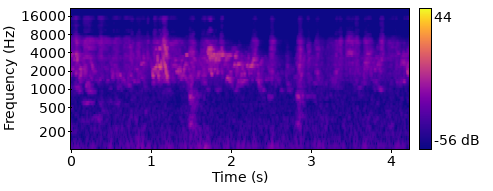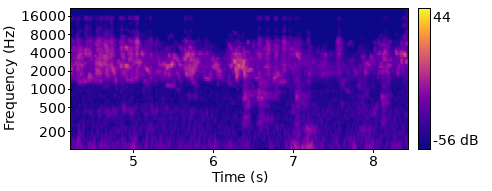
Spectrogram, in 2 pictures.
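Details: Budgies eating their favourite food, keeping up a harsh, buzzy chatter of rapid chirps and squawky notes, with occasional low pecking sounds.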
